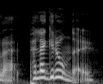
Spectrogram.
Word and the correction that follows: pelargonier: Pelargonier. – Och jag säger alltid pelargoner.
